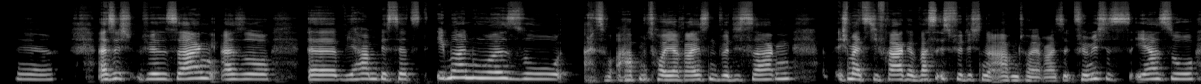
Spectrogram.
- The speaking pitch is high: Yes, high, 235 Hz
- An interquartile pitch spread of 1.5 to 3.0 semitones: Yes, narrow, 2.5 semitones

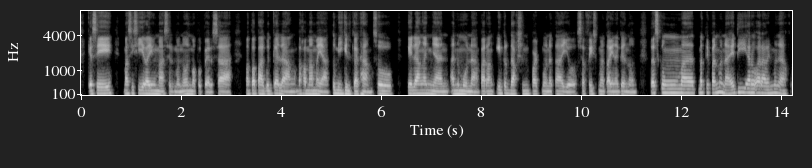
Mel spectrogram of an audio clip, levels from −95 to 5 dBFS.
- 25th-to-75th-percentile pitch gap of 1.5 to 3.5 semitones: Yes, average, 3.2 semitones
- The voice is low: Yes, low, 115 Hz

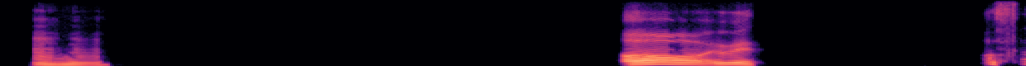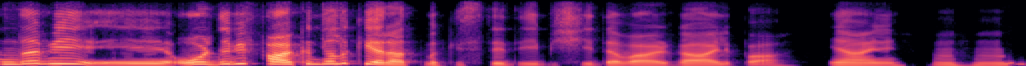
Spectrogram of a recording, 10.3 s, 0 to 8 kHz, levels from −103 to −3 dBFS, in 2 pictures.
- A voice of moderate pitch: Yes, medium, 180 Hz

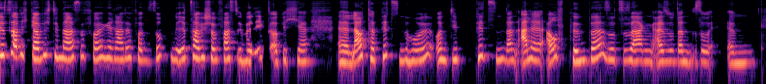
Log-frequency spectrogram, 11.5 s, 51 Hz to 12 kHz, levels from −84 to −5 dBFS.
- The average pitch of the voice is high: Yes, very high, 250 Hz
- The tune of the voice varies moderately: Yes, average, 3.8 semitones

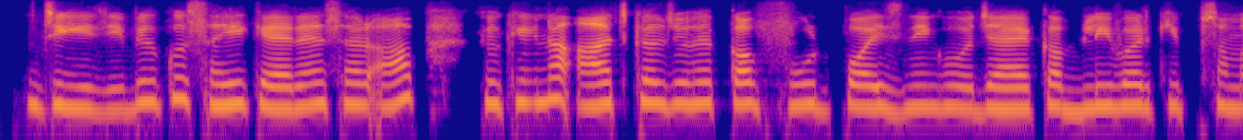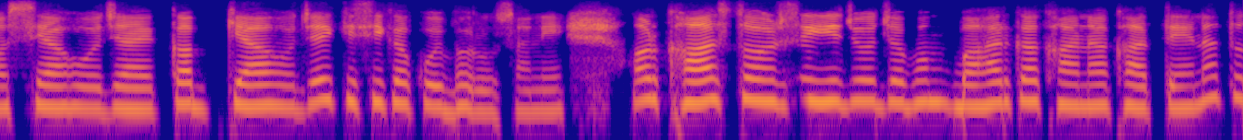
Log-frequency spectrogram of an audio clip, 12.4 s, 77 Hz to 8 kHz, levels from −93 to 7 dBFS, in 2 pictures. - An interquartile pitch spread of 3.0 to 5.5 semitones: No, narrow, 2.6 semitones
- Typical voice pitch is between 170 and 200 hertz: No, high, 245 Hz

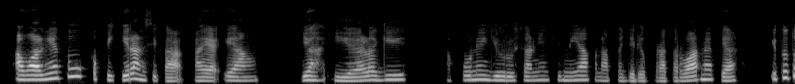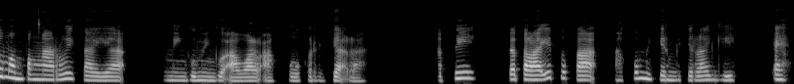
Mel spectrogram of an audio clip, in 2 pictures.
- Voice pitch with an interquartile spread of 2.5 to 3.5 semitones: No, average, 3.9 semitones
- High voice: Yes, high, 195 Hz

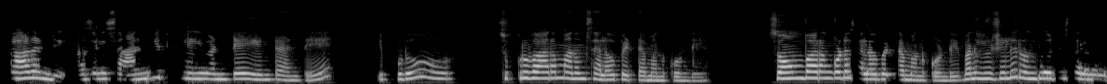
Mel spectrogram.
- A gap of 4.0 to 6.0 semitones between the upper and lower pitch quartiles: Yes, average, 4.3 semitones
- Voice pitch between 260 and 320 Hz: No, very high, 250 Hz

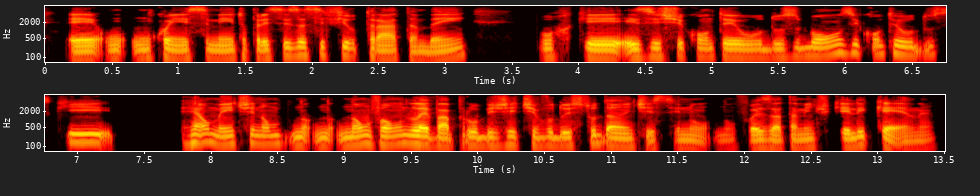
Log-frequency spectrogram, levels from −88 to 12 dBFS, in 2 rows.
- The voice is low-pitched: Yes, low, 105 Hz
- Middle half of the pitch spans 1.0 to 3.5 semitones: No, average, 4.0 semitones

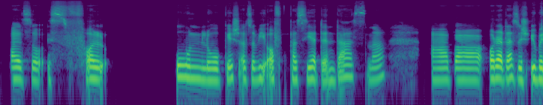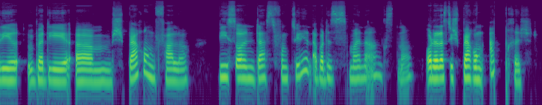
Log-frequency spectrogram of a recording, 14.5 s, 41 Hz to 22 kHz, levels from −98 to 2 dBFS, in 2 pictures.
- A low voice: No, high, 195 Hz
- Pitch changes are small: Yes, narrow, 2.0 semitones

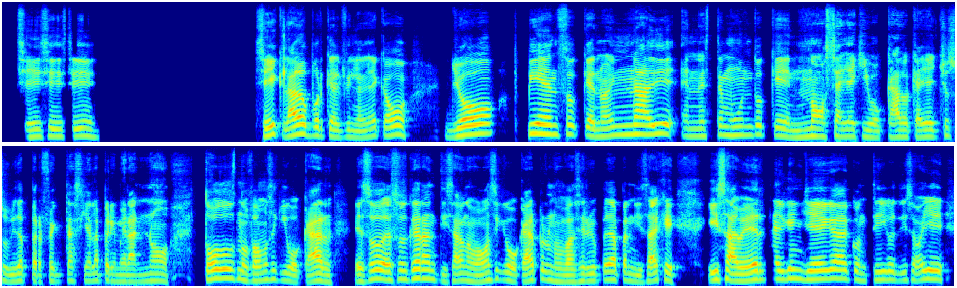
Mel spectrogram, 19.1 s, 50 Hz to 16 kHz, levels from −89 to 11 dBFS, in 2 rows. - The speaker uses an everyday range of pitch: Yes, average, 3.5 semitones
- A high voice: No, medium, 165 Hz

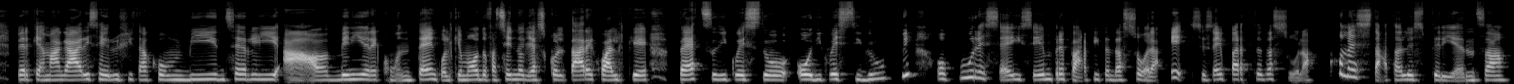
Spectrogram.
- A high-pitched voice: Yes, high, 220 Hz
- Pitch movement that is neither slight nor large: No, narrow, 1.9 semitones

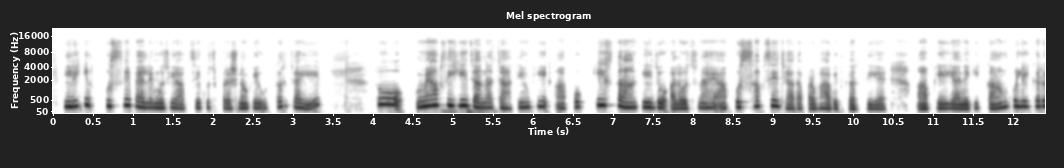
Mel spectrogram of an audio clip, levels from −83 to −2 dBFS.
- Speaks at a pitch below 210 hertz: Yes, medium, 185 Hz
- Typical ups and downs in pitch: No, wide, 6.2 semitones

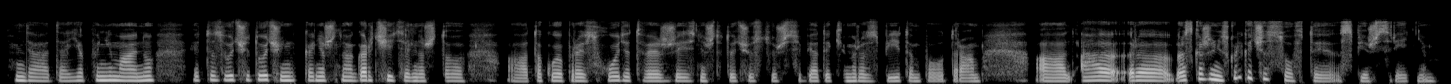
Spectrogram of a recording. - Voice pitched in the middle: Yes, medium, 170 Hz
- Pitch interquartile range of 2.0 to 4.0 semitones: Yes, average, 2.9 semitones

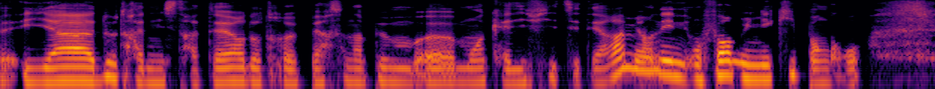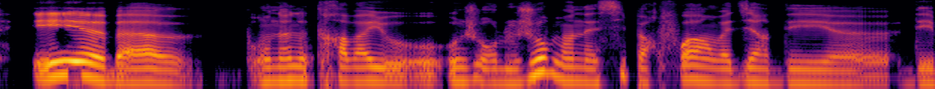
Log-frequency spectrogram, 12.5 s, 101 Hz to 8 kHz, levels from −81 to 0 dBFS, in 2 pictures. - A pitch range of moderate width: No, narrow, 2.2 semitones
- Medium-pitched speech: Yes, medium, 145 Hz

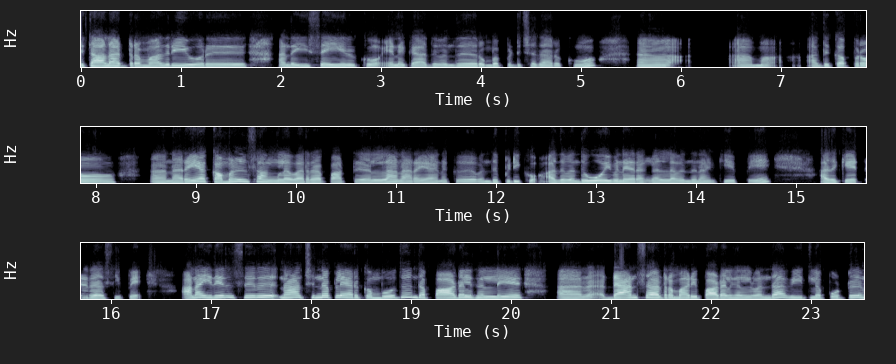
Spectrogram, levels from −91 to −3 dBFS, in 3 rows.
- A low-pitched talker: No, high, 190 Hz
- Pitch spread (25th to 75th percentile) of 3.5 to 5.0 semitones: Yes, average, 3.9 semitones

